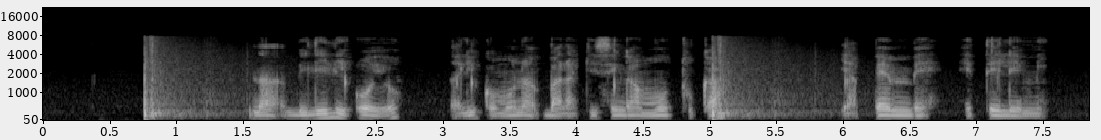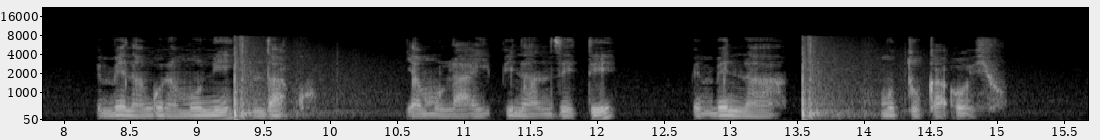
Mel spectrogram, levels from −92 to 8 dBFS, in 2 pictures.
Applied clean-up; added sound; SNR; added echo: none; Fireworks; 9 dB; none.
